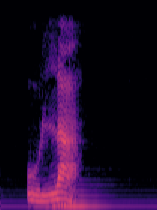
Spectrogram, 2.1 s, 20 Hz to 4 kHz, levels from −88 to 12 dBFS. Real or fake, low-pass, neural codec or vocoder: real; 3.6 kHz; none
